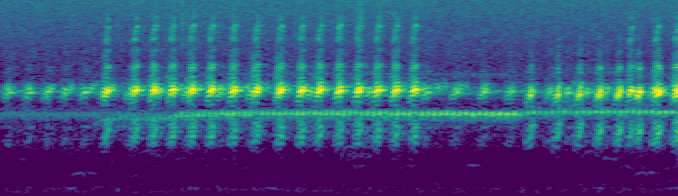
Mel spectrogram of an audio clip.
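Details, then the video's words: At a north-east Italian pond on an April night, tree frogs chorus with quick repeated pulsed croaks, slightly uneven in rhythm, against the unbroken trill of mole crickets. "relaxing singing tree frogs in pond and trilling mole crickets by night"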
